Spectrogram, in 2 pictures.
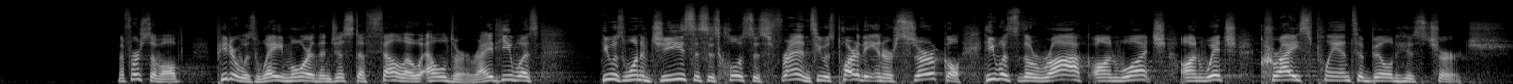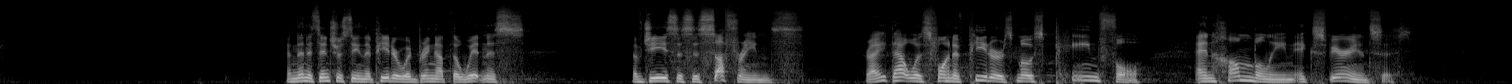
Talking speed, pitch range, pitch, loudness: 135 wpm, 125-185 Hz, 155 Hz, -23 LUFS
